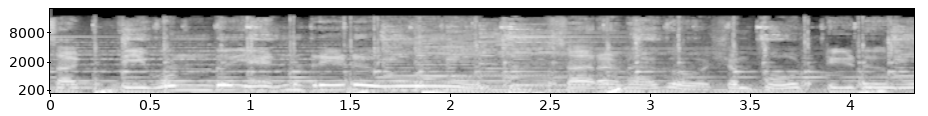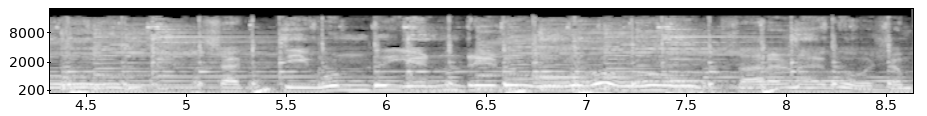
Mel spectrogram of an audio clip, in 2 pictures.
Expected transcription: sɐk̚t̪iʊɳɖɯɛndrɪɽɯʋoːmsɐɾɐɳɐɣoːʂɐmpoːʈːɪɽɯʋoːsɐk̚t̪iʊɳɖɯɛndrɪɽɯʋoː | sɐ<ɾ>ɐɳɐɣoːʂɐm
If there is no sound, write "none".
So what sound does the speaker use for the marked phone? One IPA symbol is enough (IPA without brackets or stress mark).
ɾ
